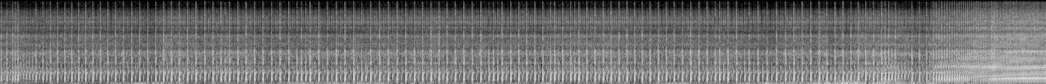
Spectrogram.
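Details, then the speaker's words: ASP FS65 glow engine on a stand at 29°F, started with lighter fluid, running an APC 12x6 prop, OS F plug and 5% nitro fuel. Fast even buzz that drops smoothly to a steady lower note: normal idle, a good run. "okay so that was a that was a good run once we got the engine started"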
